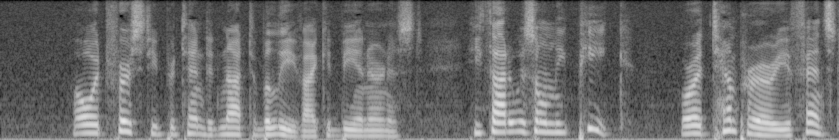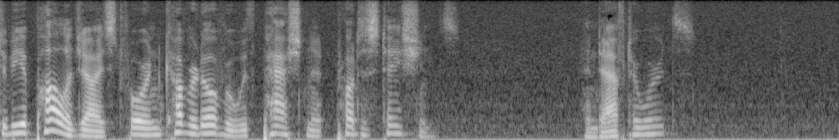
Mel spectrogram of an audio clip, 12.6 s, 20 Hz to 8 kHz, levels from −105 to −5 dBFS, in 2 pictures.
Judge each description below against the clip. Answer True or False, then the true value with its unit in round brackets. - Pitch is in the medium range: True (150 Hz)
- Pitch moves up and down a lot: True (5.9 semitones)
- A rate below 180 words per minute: True (165 wpm)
